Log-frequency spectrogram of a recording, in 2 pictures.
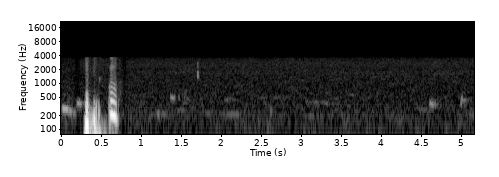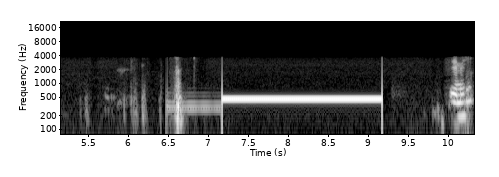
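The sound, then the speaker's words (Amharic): A telephone dial tone sounds after a call on a coin-fed phone drops when the coins run out. It is one flat, unbroken hum lasting about two seconds, with brief talk before and after it. “ስለ ካናዳ አሁን እያወራሽኝ ስልክ ተቋረጠብኝ። አዎ አዎ። እሺ ሳንቲም ጨርሶብኝ ነው።”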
